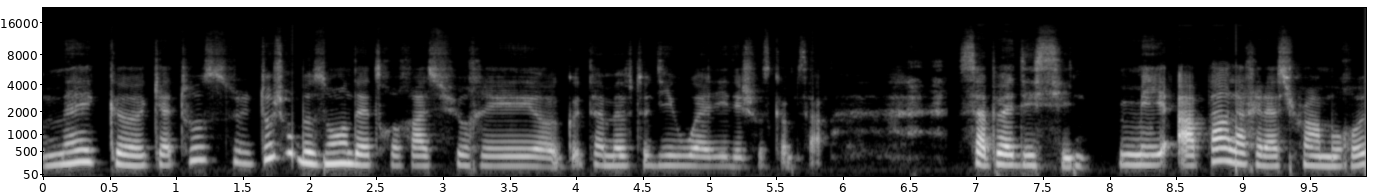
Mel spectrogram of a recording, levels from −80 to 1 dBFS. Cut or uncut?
cut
